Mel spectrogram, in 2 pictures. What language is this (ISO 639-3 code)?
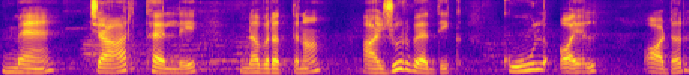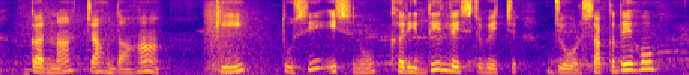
pan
